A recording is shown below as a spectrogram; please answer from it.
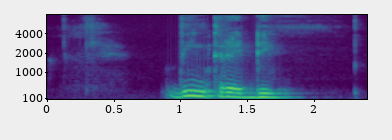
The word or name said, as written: vingtrelli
